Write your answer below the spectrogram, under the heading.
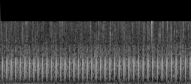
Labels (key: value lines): label: biophony, rattle
recorder: SoundTrap 500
